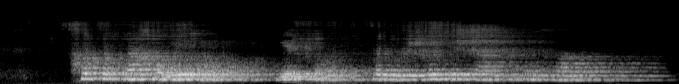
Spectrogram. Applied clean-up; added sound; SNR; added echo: neural separator model SepFormer DNS4.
